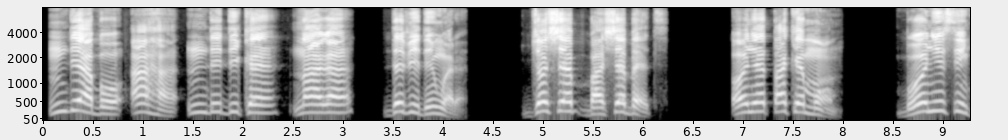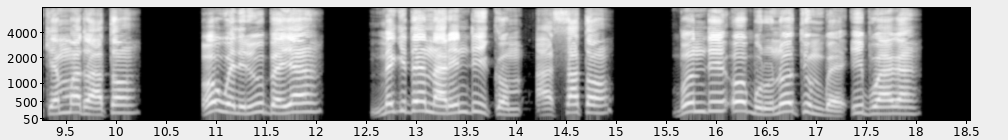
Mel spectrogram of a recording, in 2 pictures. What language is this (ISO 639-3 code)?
ibo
